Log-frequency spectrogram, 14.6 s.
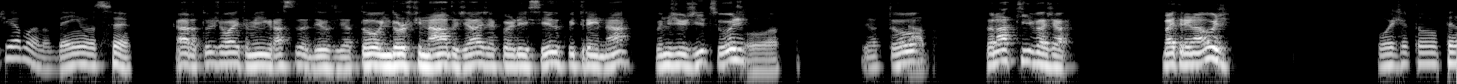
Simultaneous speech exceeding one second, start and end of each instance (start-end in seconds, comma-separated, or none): none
